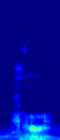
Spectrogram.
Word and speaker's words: Herod: according to google translate it is pronounced herod so yes for some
